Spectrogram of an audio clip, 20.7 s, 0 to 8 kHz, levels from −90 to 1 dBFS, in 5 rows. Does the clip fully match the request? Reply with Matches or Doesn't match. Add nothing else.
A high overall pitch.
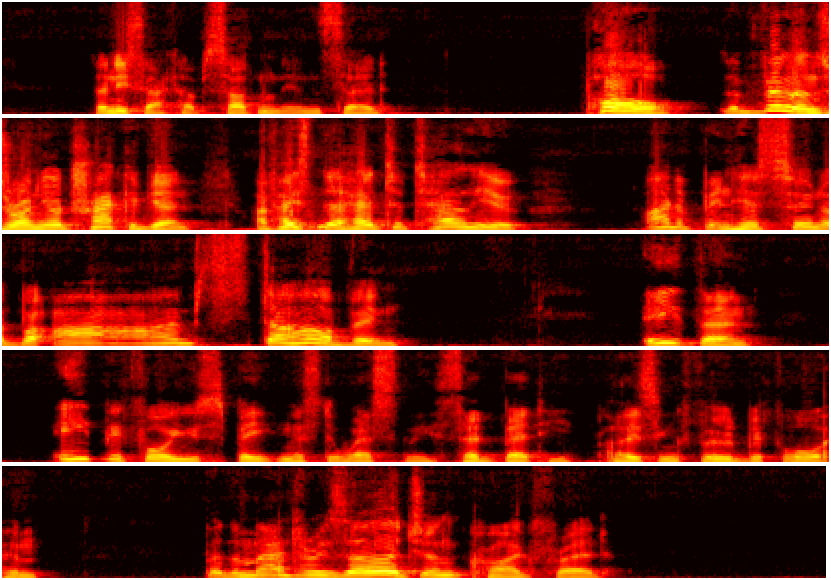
Matches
